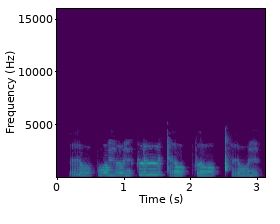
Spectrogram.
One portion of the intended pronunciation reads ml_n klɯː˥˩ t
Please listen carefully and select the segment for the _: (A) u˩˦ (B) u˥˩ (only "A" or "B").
A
